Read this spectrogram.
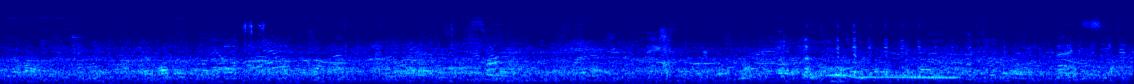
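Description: A crowd of people chatters outdoors at night.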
